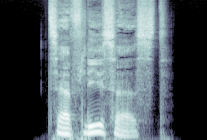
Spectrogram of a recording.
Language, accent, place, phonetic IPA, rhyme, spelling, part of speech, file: German, Germany, Berlin, [t͡sɛɐ̯ˈfliːsəst], -iːsəst, zerfließest, verb, De-zerfließest.ogg
- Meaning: second-person singular subjunctive I of zerfließen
